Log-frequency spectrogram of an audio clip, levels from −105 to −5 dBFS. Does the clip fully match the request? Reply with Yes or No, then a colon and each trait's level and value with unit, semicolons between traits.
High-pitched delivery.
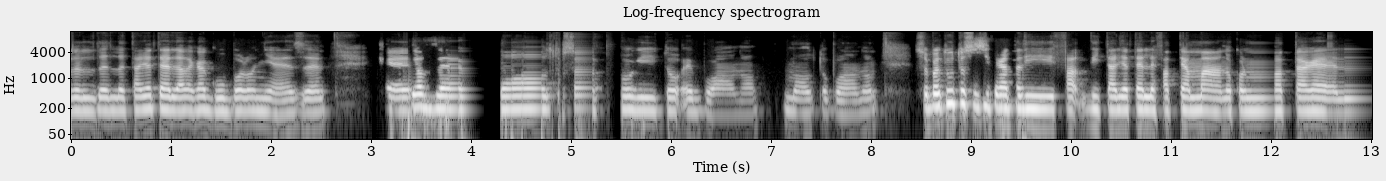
No: medium, 180 Hz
